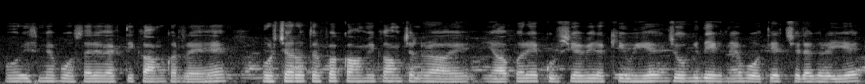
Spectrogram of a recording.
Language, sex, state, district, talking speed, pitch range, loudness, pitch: Hindi, male, Haryana, Rohtak, 250 wpm, 135-145 Hz, -19 LUFS, 140 Hz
